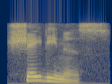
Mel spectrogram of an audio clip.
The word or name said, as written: shadiness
